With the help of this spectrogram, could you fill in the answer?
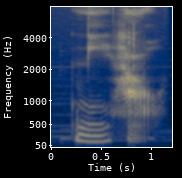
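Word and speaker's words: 你好: Close enough that I'm impressed, but the Mandarin ow is rounder than the English how. Round your lips a little more at the end. How. How. How. Perfect. Now here's the magic, put them together. Nee how. Nee how.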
